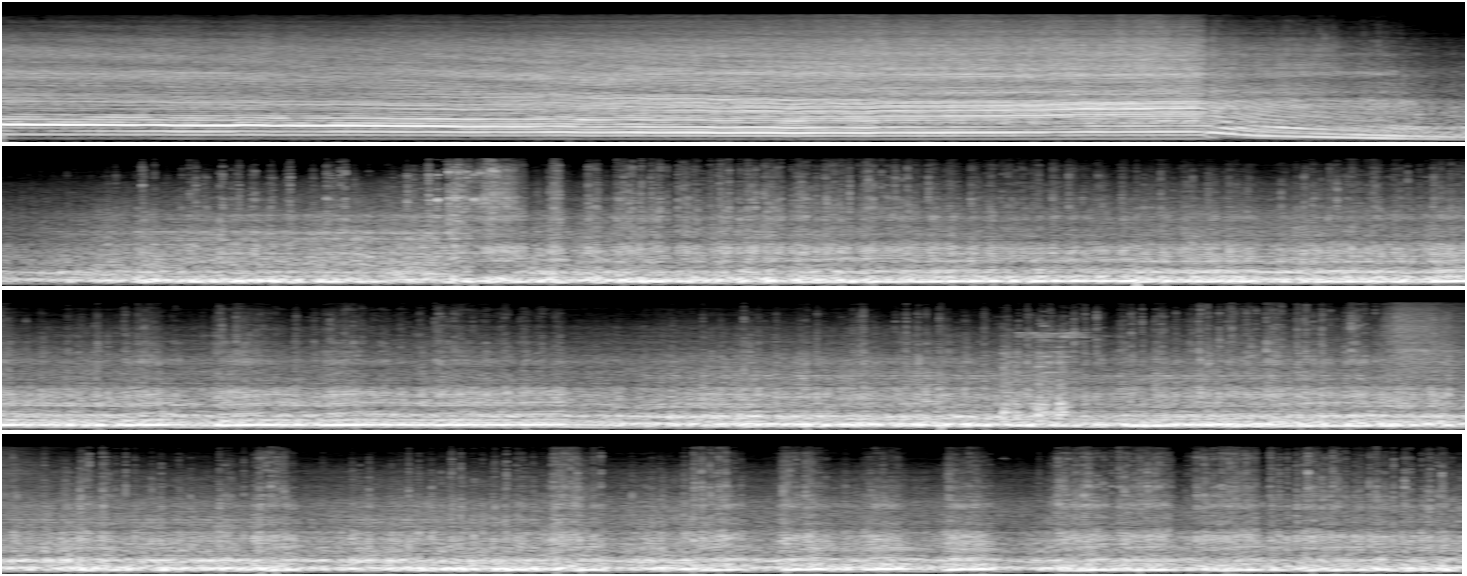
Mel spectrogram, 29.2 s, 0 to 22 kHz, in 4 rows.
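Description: Pro Stock 4x4 pulling truck's engine at full throttle under the weight sled, its pitch sagging as the load builds. About six seconds in the throttle comes off and the engine winds down fast, ending the pull. It then idles with a steady low rumble.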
